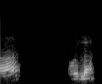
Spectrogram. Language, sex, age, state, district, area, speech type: Marathi, male, 18-30, Maharashtra, Washim, rural, conversation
